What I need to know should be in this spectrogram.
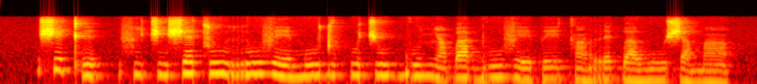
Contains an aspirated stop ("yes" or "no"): no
